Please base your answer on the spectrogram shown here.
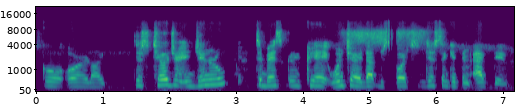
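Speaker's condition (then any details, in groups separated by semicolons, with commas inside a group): Cerebral palsy; affects muscles and body movements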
